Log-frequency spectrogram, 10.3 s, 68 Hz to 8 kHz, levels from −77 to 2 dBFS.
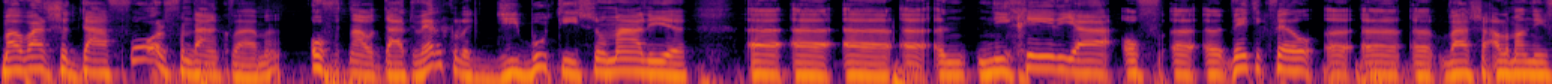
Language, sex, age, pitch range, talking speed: Dutch, male, 50-69, 110-145 Hz, 170 wpm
